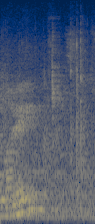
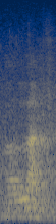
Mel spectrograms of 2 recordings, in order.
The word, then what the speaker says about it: Alain: Is it Elaine? How do you say your name? Alain, it's French.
